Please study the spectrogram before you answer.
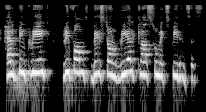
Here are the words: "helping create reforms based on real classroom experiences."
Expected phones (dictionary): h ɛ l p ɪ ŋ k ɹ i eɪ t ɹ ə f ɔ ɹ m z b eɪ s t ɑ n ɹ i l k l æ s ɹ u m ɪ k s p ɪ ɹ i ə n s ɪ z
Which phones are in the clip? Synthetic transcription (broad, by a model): h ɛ l p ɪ ŋ k ɹ i eɪ t ɹ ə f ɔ ɹ m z b eɪ s t ɑ n ɹ i l k l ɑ s u m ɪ k s p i ɹ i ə n s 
